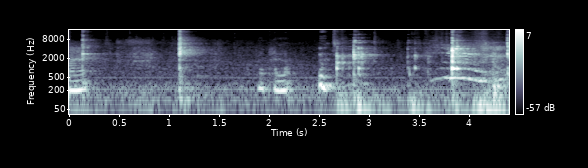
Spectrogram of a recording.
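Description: Wooden pestle knocking in a clay Thai mortar (krok) as ingredients for papaya salad are pounded, a few strikes in the second half with the loudest just before the end. A single sharp click comes about a second in.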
